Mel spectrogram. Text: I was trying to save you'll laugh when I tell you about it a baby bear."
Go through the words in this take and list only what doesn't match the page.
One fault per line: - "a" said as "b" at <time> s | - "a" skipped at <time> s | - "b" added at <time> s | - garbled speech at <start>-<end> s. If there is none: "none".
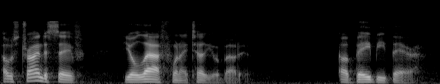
none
